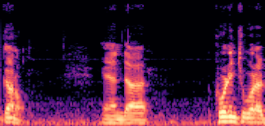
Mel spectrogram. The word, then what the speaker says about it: gunwale: So the expression gunnel, which really comes from the word that looks like it should be pronounced gun whale, refers to the very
